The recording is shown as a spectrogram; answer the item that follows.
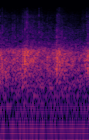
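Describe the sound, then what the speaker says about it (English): A brief burst of audience applause at a hacker conference talk, steady clapping filling the room for about a second. "Give him an applause."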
